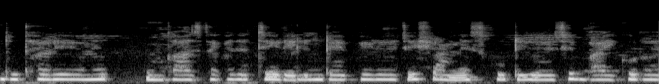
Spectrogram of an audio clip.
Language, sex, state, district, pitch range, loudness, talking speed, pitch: Bengali, female, West Bengal, Paschim Medinipur, 215-230 Hz, -15 LUFS, 155 wpm, 225 Hz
